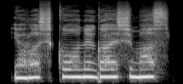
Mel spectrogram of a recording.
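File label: start, Japanese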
